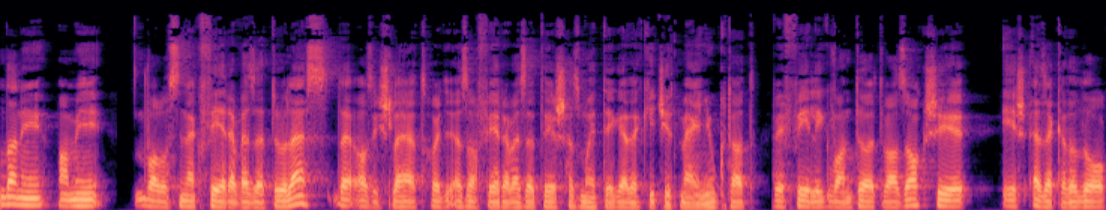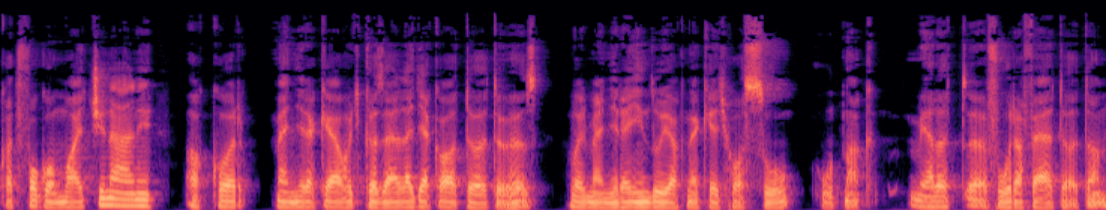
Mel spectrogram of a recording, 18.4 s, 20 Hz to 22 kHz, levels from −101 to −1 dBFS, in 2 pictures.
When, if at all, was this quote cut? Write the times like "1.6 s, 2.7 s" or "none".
6.4 s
